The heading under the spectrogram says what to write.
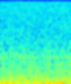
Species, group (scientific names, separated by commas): Poecilimon paros, Orthoptera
